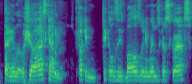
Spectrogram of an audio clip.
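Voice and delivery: ordinary delivery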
